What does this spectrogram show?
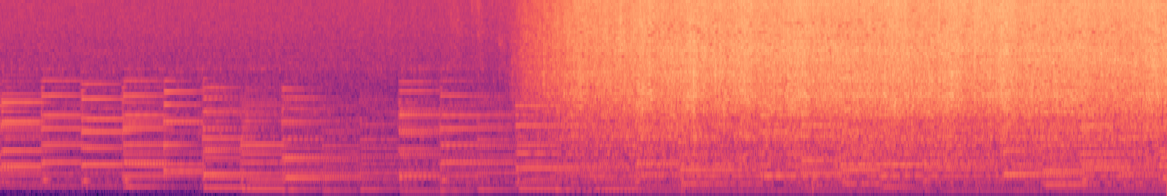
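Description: Gentle piano background music. About five seconds in, it is joined by a loud steady sizzle of smoked duck, kimchi, onion and green onion frying in the duck's own fat in a nonstick pan as they are tossed with chopsticks. The sizzle becomes the loudest sound.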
